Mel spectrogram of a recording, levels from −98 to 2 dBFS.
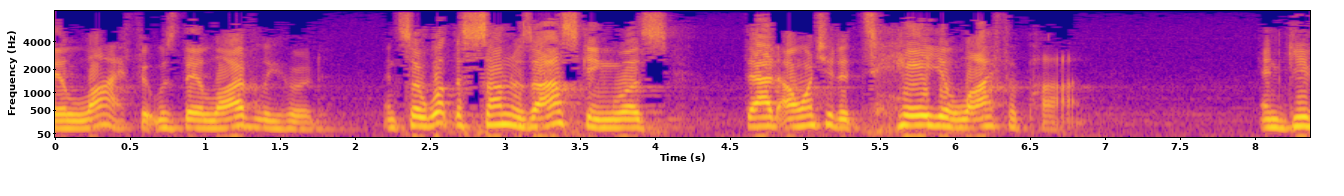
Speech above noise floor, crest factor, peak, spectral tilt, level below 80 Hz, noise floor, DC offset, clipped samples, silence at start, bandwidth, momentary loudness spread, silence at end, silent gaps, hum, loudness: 33 dB; 10 dB; 0 dBFS; -5.5 dB/octave; -40 dBFS; -42 dBFS; under 0.1%; 0.2%; 0 s; 8 kHz; 14 LU; 0 s; none; none; -9 LUFS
